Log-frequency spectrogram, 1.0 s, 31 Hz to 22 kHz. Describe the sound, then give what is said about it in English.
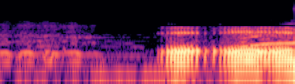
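A sheep gives one loud, wavering, quavering bleat in the second half, following a brief stretch of muffled voice. “it almost took 2 days to get that sheep to lick him.”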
